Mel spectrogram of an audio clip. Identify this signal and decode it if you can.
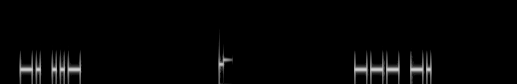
Morse code, heard as a keyed tone, about 30 wpm, 700 Hz. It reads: NU ON
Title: Canadian Provinces and Territories 30wpm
